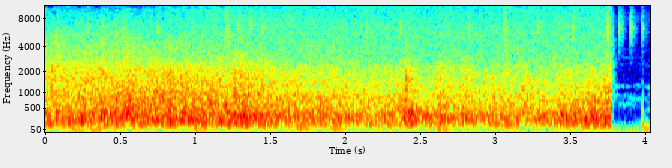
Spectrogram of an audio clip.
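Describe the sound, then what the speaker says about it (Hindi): Thunder from a lightning strike hitting the ground: a loud, continuous deep rumble with crackling texture that rolls on for several seconds before cutting off abruptly. "ये जमीन पर गिरने वाली बिजली बहुत तेजी से आवाज़ भी करती है।"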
